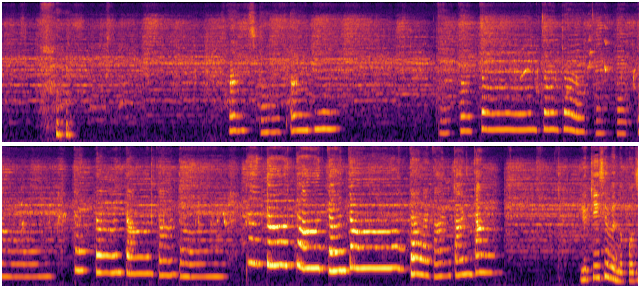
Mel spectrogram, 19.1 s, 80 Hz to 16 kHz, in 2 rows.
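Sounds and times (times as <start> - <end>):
woman humming: 6.6 - 16.8.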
